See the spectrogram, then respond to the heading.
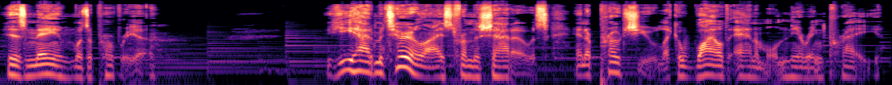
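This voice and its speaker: A man's voice: lowish voice, animated, unhurried, darkish tone, faint music behind. Man reading a story aloud. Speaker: narrator reading fan fiction.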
